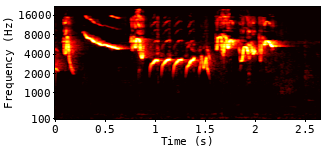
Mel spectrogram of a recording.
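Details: Continuous high serin song, a rapid jangling run of thin whistles and a series of short, repeated downslurred chirps, bright and glassy, lasting under three seconds.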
